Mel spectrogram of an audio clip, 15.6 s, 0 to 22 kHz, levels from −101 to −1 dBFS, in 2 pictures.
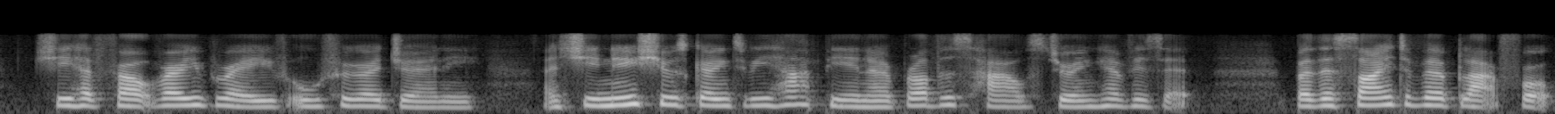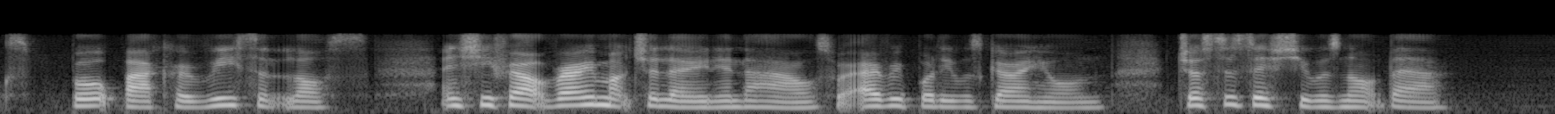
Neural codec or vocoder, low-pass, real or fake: codec, 16 kHz, about 1 kbps, DyCAST, with the encoder's durations; 7.2 kHz; fake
